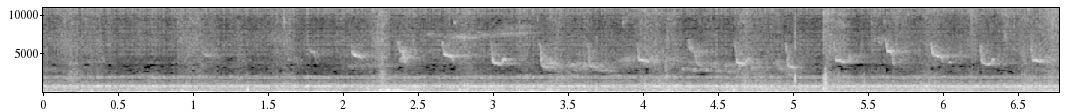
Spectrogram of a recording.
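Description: Small birds calling with quick, repeated short chirps that each fall in pitch, several a second, over a low rumble that swells about two seconds in.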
